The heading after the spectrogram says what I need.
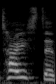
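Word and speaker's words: Towcester: There's a place called Toaster that's spelt like Towester.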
